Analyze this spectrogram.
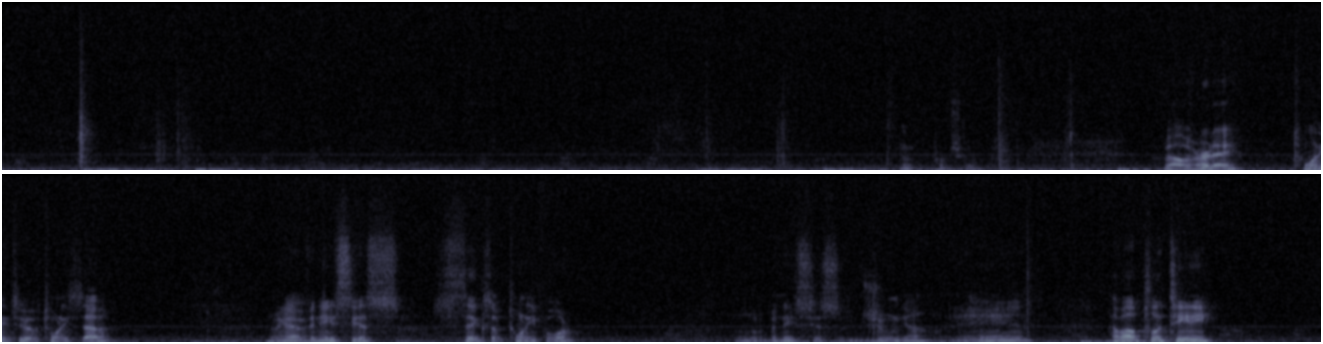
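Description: Trading cards slide and click against each other in hands.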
